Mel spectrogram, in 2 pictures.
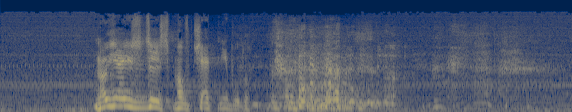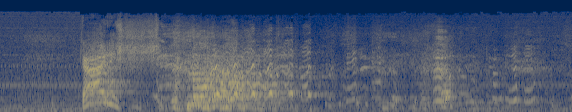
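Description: A man speaks with exaggerated expression, close and clear.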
